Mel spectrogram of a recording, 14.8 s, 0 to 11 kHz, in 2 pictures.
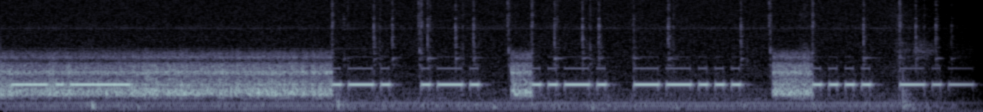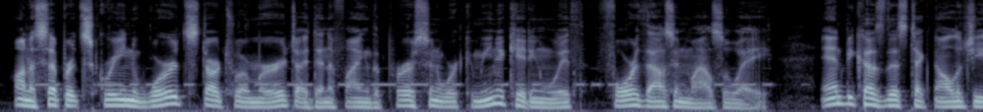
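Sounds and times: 
radio static: 0.0 - 7.1
Morse code radio transmission tone: 2.5 - 13.2
speech: 7.5 - 14.7.

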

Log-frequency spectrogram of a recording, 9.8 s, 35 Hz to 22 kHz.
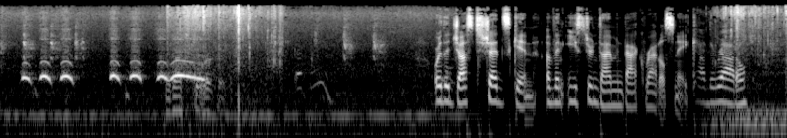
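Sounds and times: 
two owls hooting in a hardwood hammock: 0.0 - 2.8
low steady hum: 0.0 - 9.8
speech: 5.4 - 9.6.

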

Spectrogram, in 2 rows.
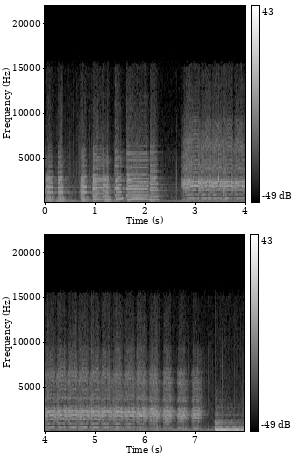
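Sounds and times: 
ducks quacking: 0.0 - 7.5.

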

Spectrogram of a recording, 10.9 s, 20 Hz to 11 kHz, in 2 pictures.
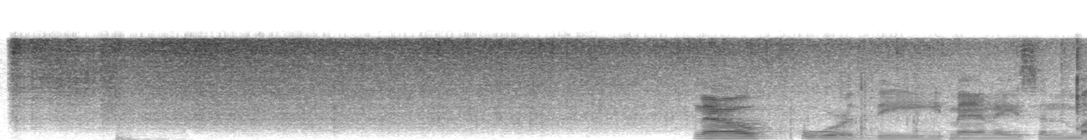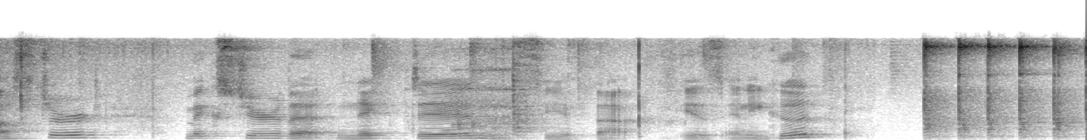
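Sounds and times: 
burger patty frying in a pan of leftover bacon grease: 0.0 - 6.1
speech: 3.4 - 9.8.

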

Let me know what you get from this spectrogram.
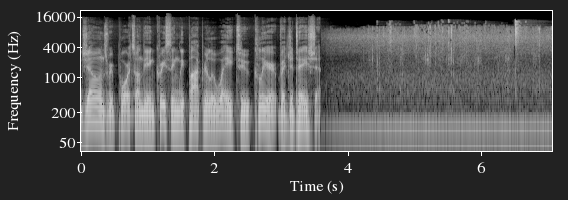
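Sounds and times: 
speech: 0.0 - 3.9
steady low hum and hiss: 3.1 - 7.0
goats chewing in a cemetery: 4.0 - 7.0.

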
